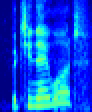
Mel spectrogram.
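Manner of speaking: usual speaking voice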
